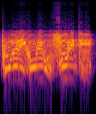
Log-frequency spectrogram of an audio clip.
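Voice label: Serbian tank damaged mood high; War Thunder; speech srb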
